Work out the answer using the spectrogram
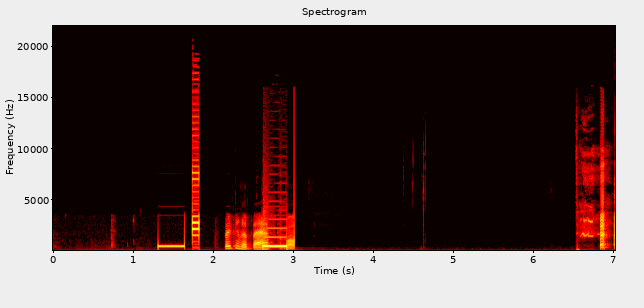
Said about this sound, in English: Phones are dead. The phones are dead. Yep. All right. No more phone calls.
